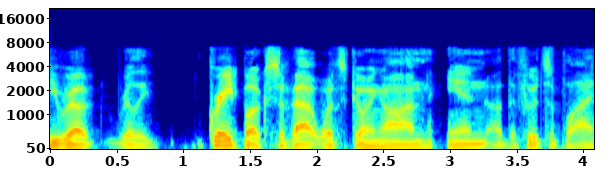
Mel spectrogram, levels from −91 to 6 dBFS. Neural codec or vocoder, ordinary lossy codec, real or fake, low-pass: none; AAC, 32 kbps; real; 7.2 kHz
